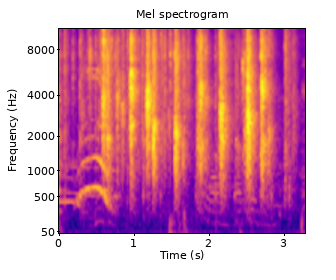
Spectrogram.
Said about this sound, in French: Vous pouvez applaudir.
